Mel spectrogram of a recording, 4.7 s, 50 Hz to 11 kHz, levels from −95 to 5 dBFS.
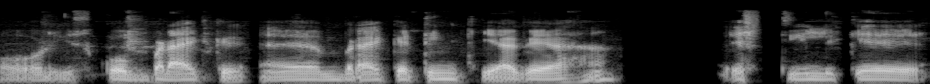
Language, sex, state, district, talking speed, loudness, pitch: Hindi, male, Bihar, Vaishali, 130 wpm, -20 LUFS, 90 Hz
